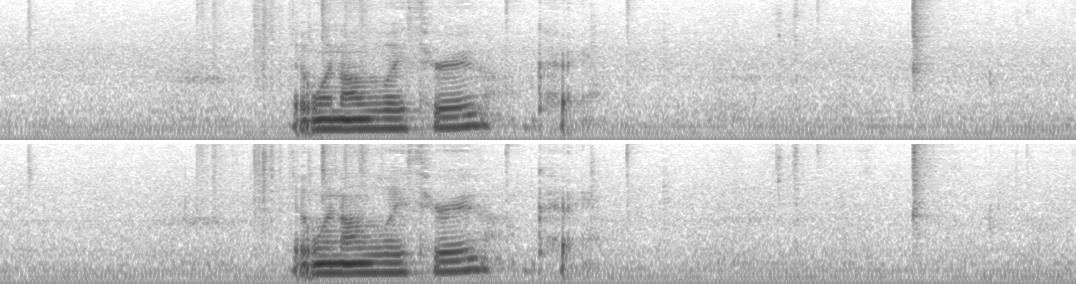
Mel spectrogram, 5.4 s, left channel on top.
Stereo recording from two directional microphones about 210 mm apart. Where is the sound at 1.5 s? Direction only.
20° left (ahead or behind).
